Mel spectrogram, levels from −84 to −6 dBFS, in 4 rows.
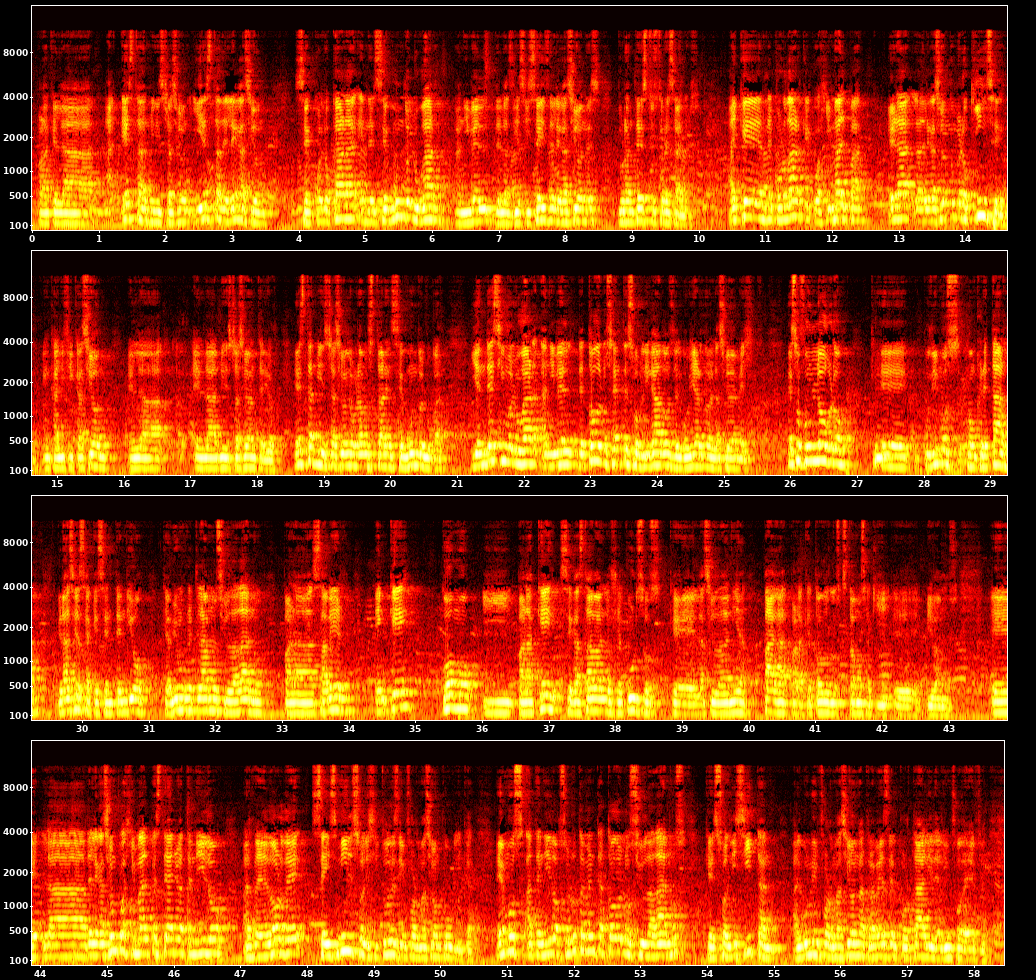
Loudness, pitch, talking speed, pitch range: -16 LUFS, 150 Hz, 145 wpm, 130-165 Hz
